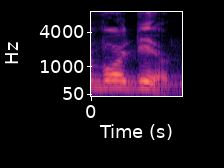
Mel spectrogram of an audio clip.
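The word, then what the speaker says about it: voir dire: better right okay so I'll quickly read their V deer um so they got V deer the first one and it's spelled uh it's spelled it's spelled v o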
